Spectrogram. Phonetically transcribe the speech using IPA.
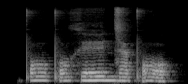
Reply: pʼɔːpʼɔxɛː nzapʼɔ

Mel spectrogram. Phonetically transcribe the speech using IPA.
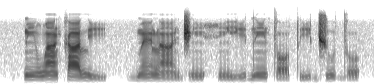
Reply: k͡pĩ˦ wã˦ka˧li˨ | bɛ̃˧lã˨d͡ʒĩ˨ hĩ˨ji˨˦dĩ˧ tɔ˨ti˨˦ d͡ʒu˦˨do˧

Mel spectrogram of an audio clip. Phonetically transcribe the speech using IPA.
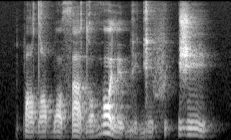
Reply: pɛ˧dˤa˧ bɔ˧˩˧θa˧˩˧ do˩˥ɦɔ˥˨lʲu˧ bi˩˧ɡi˧f | ʒi˥˨

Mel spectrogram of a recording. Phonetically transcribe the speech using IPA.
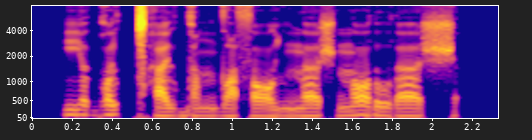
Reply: jə˦ɡɔ˦lʲǀʰa˨lʲɡu˨n dˤɐ˨sɔː˨ʎnɐː˦ʃ nɔ˦ ɾu˨ɾɐ˦ʃ

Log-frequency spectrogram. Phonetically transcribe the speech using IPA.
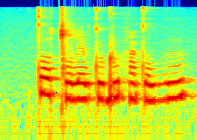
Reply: t̪ɔ ǀolɛwtuɖu hãtowɦɯ

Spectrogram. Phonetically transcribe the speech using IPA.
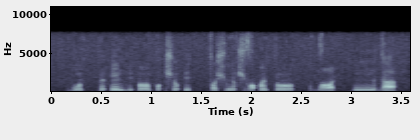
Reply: bɔ̃tːə̃ʔẽ bʉʔɔ̃ tˤə̃ʔʃɔ̃ʔʉ tːɔʃvĩʃzˤeʔə̃ tɔ̃ | dˤʉ | nːəɡa

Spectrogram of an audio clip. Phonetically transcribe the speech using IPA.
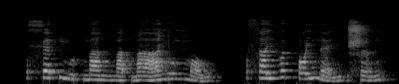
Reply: xɛ˦˥t̚ mu˨˩t̚ma˨˩n ma˨˩t̚maː˨˩˦ɲu˧ŋmɔ˨˩˨w | sa˧jvə˦˥k̚ʔɔ˧˥jnɛ˨˩˨j | ʂə˨˩˦ŋ

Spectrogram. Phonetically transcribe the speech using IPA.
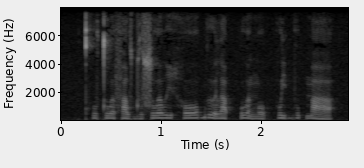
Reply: kʰu˩t̪u˩ə̯fa˩w du˩˧su˧˥ə̯ʋi˧˥ hoː˧˥bɯː˥˨la˧p̚ ʔu˥˨ə̯ ŋoː˧˩k̚hu˥˨jbuː˥˨p̚ maː˧˩

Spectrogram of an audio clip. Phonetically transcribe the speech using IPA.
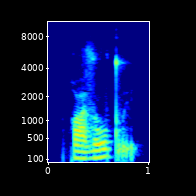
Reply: qʷazutʷḭ

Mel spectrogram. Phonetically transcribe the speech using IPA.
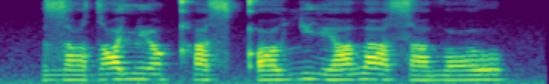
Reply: zʌdˤo lʲõqʰes qʼoʎ jeðˤese ðˤo

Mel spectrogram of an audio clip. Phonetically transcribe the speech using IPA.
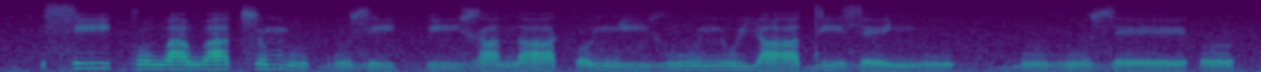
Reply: siː˦ ɡo˦wa˦ wa˦t͡sʊ˦ muː˨buː˨ziː˨ k͡piː˨ ɣa˨naː˨ko˨˦ ɲiː˨ɣuː˦nu˦jaː˦ di˦˨zeː˨ɲu˨ | buː˨ɣuː˨zeː˨ | ʊ˨

